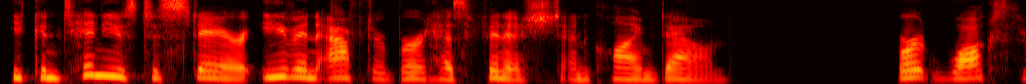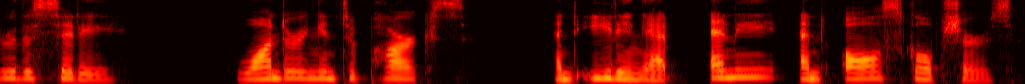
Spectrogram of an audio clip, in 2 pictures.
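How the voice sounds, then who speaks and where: A woman's voice: medium pitch, moderate pace, a bit bright, clean tone, no room sound, studio quality. A woman reading scripted, screenplay-style narration and stage directions.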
